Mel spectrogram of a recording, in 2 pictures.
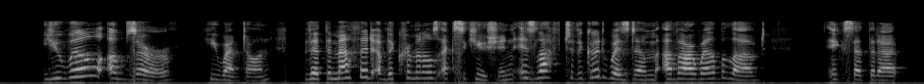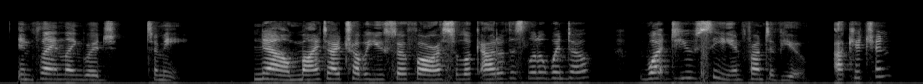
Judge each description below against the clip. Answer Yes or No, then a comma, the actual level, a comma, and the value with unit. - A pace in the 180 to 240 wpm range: No, average, 170 wpm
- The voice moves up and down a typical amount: Yes, average, 4.4 semitones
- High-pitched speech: Yes, high, 245 Hz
